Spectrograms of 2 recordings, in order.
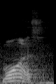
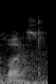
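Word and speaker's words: Weisz: Rachel Wise. That's how you pronounce the name, Wise. Really? Wise. Yeah. I always thought it was Vice.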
